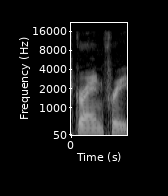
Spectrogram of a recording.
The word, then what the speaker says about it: Grand Prix: It is spelled with an X, but the X is silent.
